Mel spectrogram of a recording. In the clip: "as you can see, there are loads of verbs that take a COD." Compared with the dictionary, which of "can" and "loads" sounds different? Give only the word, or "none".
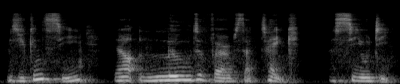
none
